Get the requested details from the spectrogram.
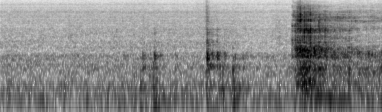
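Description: Dry noodle blocks drop into a pot of liquid with a splash and a clatter.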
